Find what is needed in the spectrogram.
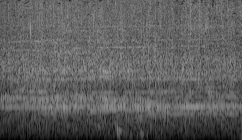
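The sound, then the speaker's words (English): Audience applause at a live show: a dense, steady wash of clapping from many hands that holds at an even, fairly loud level for the whole short stretch, with no voices above it. “Can everybody just say a huge thank you, a big round of applause for the wonderful Tiff Stevenson?”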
